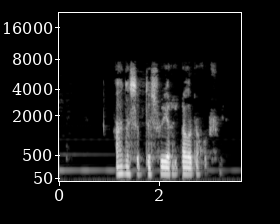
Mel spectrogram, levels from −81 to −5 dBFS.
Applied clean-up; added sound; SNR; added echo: classical method log-MMSE.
